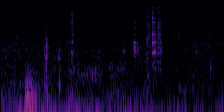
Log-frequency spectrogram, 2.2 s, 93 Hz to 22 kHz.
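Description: A few scattered light metallic clinks as a 17 mm nut and a socket tool are handled and fitted onto the steering-wheel shaft.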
